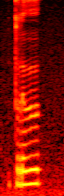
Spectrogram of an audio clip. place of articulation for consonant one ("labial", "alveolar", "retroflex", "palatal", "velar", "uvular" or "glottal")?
labial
